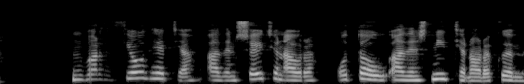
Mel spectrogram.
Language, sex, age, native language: Icelandic, female, 30-39, Icelandic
